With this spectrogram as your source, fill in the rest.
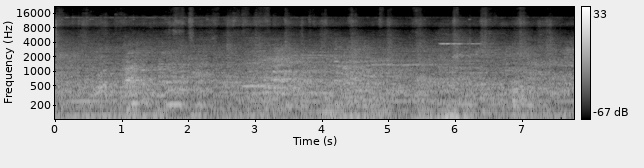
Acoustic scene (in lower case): subway station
